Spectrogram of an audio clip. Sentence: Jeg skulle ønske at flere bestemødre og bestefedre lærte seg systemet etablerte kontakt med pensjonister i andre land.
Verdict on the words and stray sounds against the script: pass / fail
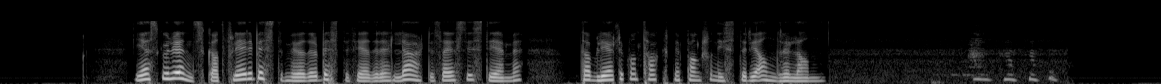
fail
